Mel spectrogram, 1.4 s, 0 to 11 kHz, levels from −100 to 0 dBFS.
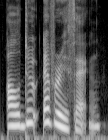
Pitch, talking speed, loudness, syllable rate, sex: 235 Hz, 135 wpm, -17 LUFS, 5.6 syllables/s, female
